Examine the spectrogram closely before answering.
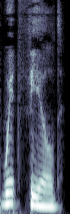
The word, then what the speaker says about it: Whitefield: and other disagreeable consequences George Whitefield pronounced Whitfield 1714 to 1770 a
